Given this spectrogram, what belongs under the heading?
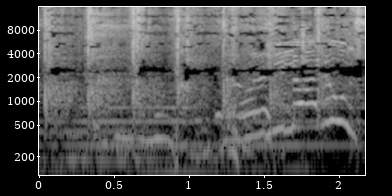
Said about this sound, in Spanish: Perdón, para, para, para. Pregunto. ¿Por qué aplaudís tanto, madre?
